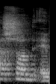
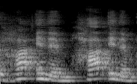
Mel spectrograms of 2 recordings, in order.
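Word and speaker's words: H&M: جايز كيف عم تنطقوا اشاند ام، لانه نحن بالمغرب عم نقول اشاند ام لانه بالفرنسي. بالمانيا بظن انه عم يقولوا هنا اتش ان ام اور ها ان ام اي ثينك ها ان ام.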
